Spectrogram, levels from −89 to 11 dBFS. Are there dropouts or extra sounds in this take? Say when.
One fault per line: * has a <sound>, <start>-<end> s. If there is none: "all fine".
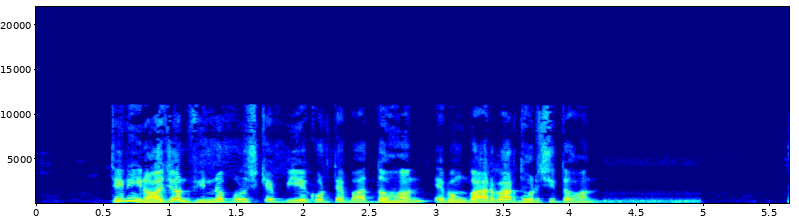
all fine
